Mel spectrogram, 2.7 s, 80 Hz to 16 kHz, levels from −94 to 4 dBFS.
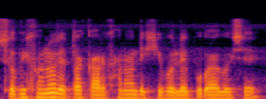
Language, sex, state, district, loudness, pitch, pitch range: Assamese, male, Assam, Kamrup Metropolitan, -17 LUFS, 125 Hz, 120-140 Hz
